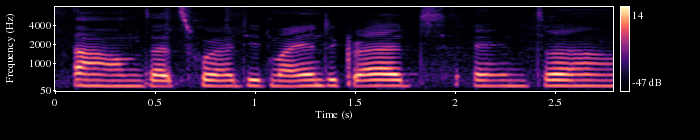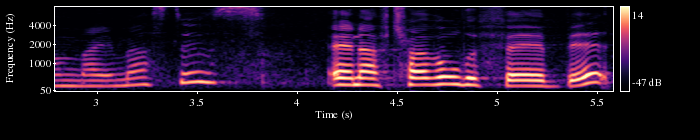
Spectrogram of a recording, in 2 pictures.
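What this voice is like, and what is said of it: French accent. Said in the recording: “you might have picked up from my accent that I was born in France.”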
